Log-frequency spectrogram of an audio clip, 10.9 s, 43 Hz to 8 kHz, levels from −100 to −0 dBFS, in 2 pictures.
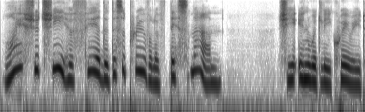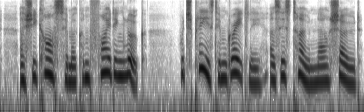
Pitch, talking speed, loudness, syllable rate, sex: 220 Hz, 160 wpm, -18 LUFS, 4.5 syllables/s, female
